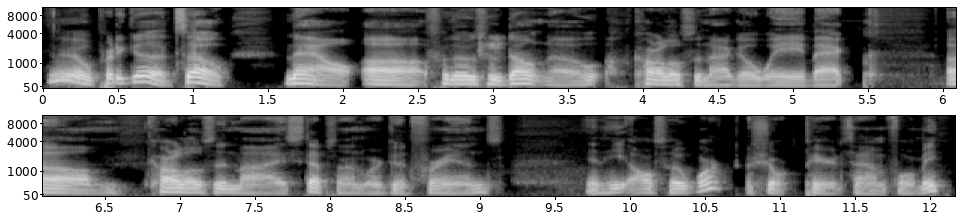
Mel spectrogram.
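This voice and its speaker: Middle-aged male host, very mellow dark tone, rambling, joky interviewer. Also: lowish voice, measured pace. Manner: rambling, joking, many restarts. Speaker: radio show host. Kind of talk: casual radio interview.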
